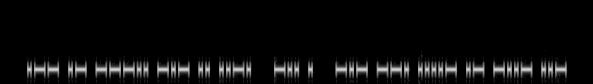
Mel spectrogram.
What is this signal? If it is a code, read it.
Morse code, heard as a keyed tone, about 34 wpm, 700 Hz. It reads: WA8KIF DE KG4AXU
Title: USA Callsign DE Callsign - 6 Characters - 35wpm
